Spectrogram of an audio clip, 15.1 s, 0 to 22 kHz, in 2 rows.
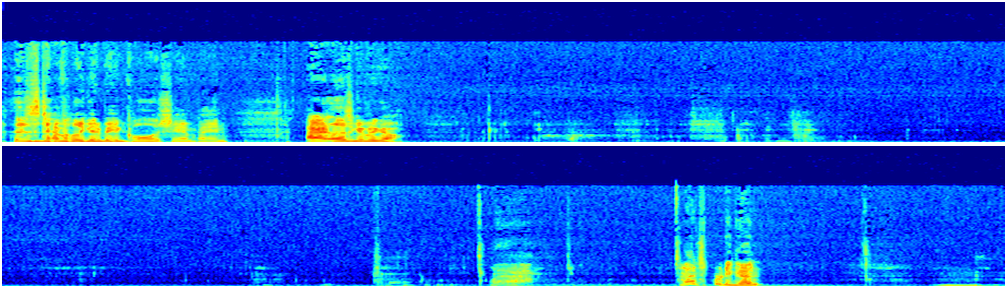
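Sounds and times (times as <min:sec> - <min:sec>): sipping and swallowing soda: 0:03.3 - 0:07.0.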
